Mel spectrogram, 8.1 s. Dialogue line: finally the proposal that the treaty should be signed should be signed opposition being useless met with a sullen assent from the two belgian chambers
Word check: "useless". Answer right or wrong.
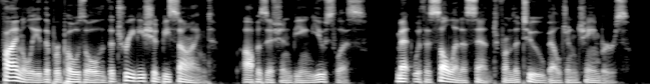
right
